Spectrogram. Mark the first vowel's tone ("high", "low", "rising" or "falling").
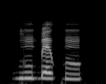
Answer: high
